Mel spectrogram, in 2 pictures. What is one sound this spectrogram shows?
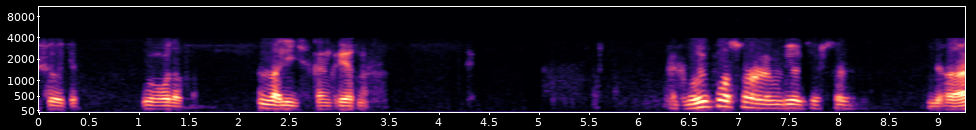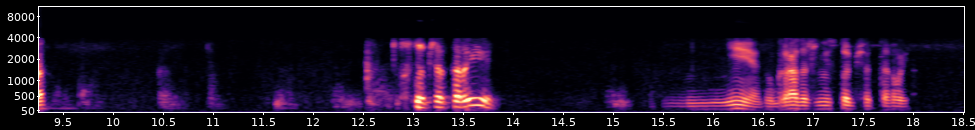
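A second man answers over a phone line.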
